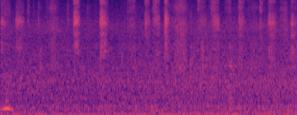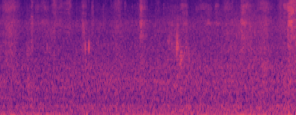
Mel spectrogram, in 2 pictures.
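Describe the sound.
A pen scratches steadily across a book page as an author signs an autograph, with continuous quick strokes for several seconds while murmuring voices linger faintly in the background.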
